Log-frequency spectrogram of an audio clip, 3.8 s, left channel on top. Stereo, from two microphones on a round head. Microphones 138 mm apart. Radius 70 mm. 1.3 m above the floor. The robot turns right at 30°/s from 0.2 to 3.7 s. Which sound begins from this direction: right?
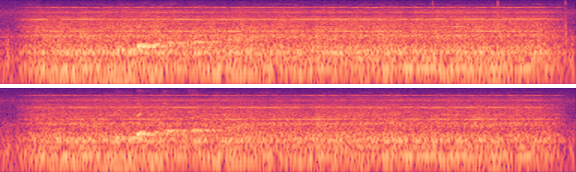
A giggle, at 0.8 s.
